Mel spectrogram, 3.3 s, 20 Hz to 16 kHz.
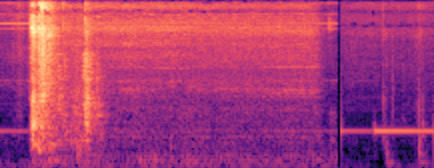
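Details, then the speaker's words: Salvage 2024 Buick Enclave Avenir being rebuilt, fuel system primed, key on with foot on brake. No cranking, only faint dry clicks over a steady chime with dash flashing; battery measured 11.74 V, too low to crank. "it's not even cranking or anything everything's just flashing yeah I'm getting nothing"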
